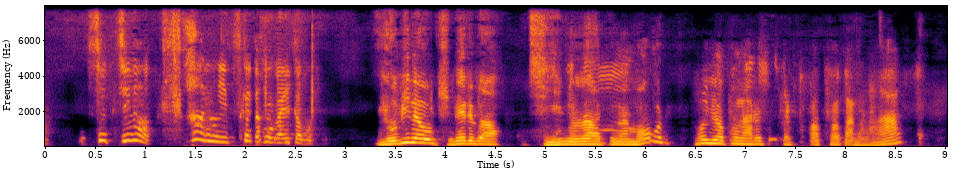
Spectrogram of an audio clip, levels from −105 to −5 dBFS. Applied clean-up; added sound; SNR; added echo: neural mask model Resemble Enhance denoiser.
